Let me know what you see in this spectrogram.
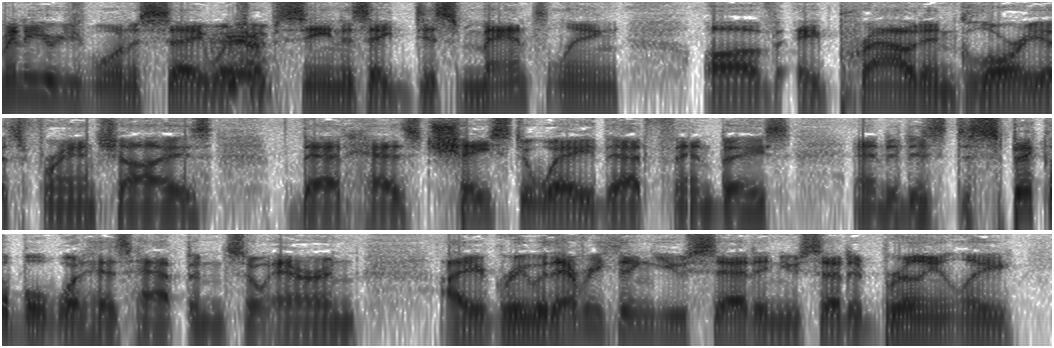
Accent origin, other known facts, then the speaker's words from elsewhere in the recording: Buffalo, New York, United States; I grew up in Buffalo.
